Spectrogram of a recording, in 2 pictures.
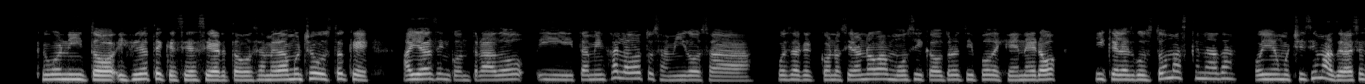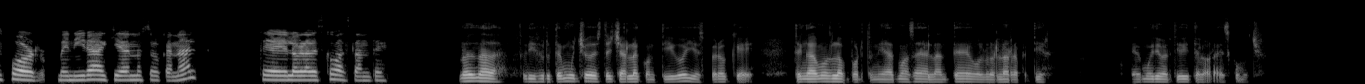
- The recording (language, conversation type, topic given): Spanish, podcast, ¿Cómo descubres música nueva hoy en día?
- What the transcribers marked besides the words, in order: tapping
